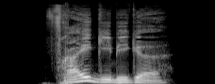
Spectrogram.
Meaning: inflection of freigiebig: 1. strong/mixed nominative/accusative feminine singular 2. strong nominative/accusative plural 3. weak nominative all-gender singular
- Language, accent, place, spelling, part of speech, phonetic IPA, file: German, Germany, Berlin, freigiebige, adjective, [ˈfʁaɪ̯ˌɡiːbɪɡə], De-freigiebige.ogg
